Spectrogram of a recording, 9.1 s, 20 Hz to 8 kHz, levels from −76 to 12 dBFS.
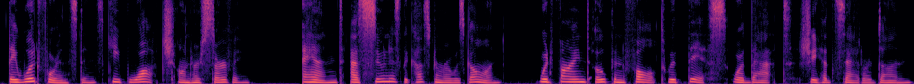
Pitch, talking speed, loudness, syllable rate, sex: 215 Hz, 195 wpm, -20 LUFS, 4.5 syllables/s, female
